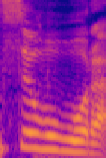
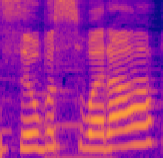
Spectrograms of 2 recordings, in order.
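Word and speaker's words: Silversweater: silver water married Scarlet okay silver sweater oh sorry I'm so sorry I was saying his name wrong the entire time Simeon silver sweater I'm so sorry I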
